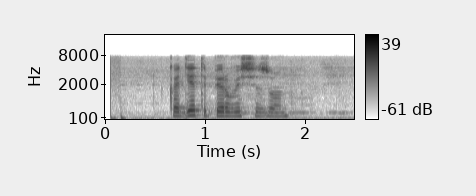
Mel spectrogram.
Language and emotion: Russian, neutral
